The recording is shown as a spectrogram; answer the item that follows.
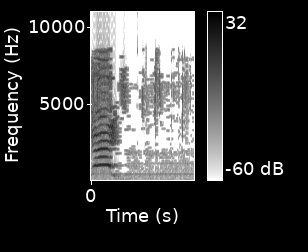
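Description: A loud, high-pitched drawn-out vocal call, a person shouting out, that ends about half a second in, leaving a faint steady hum.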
